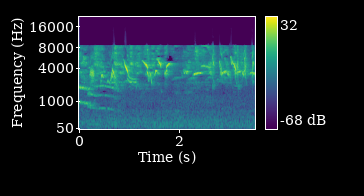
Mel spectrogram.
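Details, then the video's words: Oriental magpie-robins from Vietnam and Indonesia competing in song: a falling whistle opens, followed by quick overlapping upslurred chirps and sharp high twitters in a busy, continuous flow. "Chòe than VN đấu với Chòe Than Indo"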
